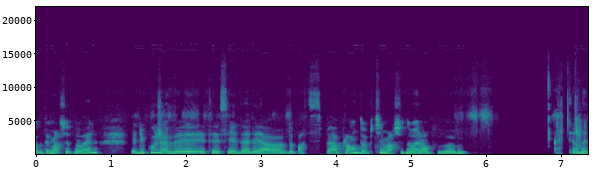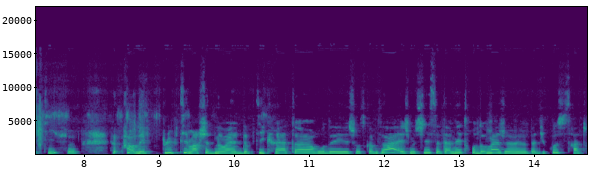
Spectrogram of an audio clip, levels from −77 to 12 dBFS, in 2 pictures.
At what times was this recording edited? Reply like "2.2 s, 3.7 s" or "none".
none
